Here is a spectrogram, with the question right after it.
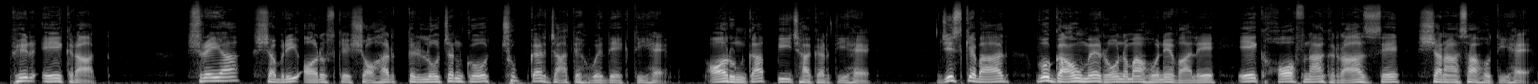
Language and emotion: Urdu, neutral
